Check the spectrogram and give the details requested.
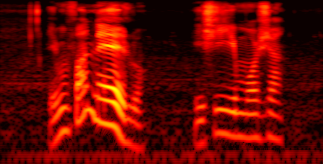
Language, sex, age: Tsonga, male, 21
